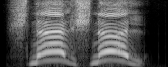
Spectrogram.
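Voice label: Hurry Hurry German, Calls, action, female, foreign, German; Talking; VoiceBox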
